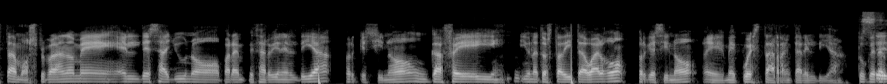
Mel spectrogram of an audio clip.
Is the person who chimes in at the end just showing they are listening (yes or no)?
no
